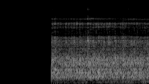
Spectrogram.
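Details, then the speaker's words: Jeep Renegade engine at quiet idle with a steady whirring hiss and no knock rhythm, traced to the water pump pulley; the water pump needs replacing. Water pump bearing noise. "Isso aqui é a Polia da bomba d'água tá vai ter que substituir a bomba d'água do Jeep renegate"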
